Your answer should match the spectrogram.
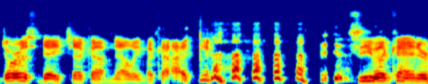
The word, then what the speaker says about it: McKay: made a joke about how everyone mispronounces her name because it looks like it should be McKay but nope it's Makai that's what it sounds like fun yeah how should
